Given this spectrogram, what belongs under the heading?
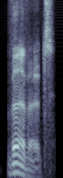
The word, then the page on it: vervet: British English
